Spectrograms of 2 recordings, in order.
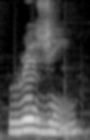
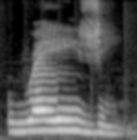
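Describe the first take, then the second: First: The first syllable has a short, weak vowel. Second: The first syllable sounds like 'ray'. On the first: The speaker calls it wrong. "it's not that short, unstressed sound" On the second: The speaker calls it right. "The first syllable sounds like ray"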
